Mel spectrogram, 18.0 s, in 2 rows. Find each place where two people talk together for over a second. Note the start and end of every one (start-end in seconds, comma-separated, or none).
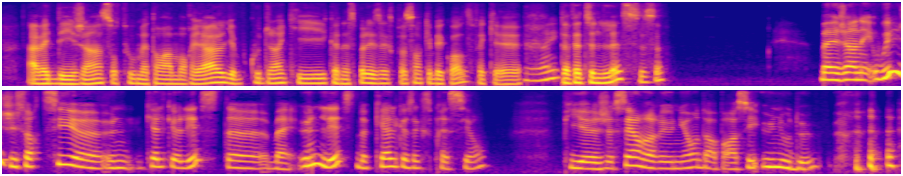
none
